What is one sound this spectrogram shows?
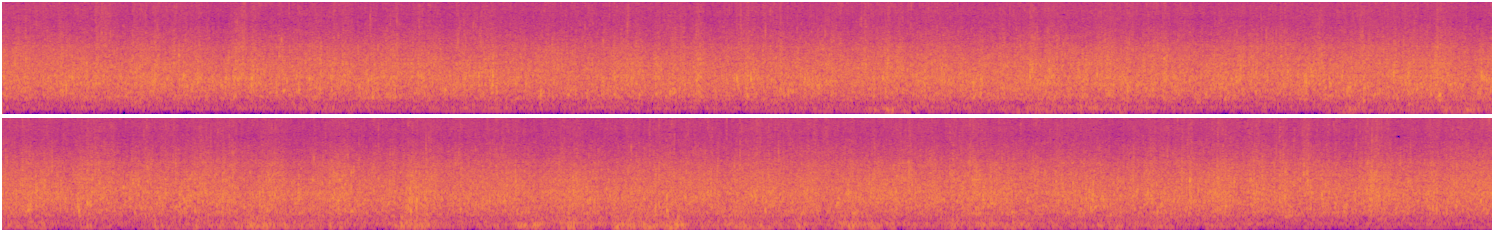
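Waterfalls rush and splash steadily in the distance.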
